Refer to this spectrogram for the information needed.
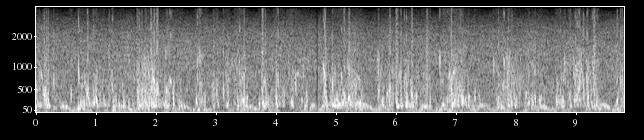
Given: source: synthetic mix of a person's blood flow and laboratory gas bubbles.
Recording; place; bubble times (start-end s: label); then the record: Doppler ultrasound of blood flow; precordium
0.00-0.33 s: bubbles
0.54-0.62 s: bubbles
0.66-2.46 s: bubbles
2.63-3.55 s: bubbles
3.71-4.62 s: bubbles
4.71-5.49 s: bubbles
5.66-6.58 s: bubbles
6.68-7.43 s: bubbles
7.60-8.51 s: bubbles
8.64-9.43 s: bubbles
9.66-9.82 s: bubbles
From the record:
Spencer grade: 4 (maximum detectable bubble signal sounding continuously throughout systole and diastole of every cardiac period, and overriding the amplitude of the normal cardiac signals); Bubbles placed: anywhere in the cardiac cycle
